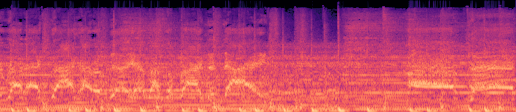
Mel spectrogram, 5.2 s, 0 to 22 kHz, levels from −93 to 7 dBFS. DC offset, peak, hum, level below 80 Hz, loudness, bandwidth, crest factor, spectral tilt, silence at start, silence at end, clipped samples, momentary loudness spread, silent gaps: under 0.1%; 0 dBFS; none; -16 dBFS; -8 LUFS; 16.5 kHz; 8 dB; -5 dB/octave; 0 s; 0 s; 0.6%; 5 LU; none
